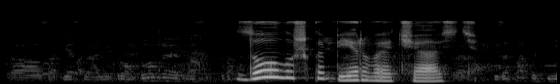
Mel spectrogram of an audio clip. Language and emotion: Russian, sad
